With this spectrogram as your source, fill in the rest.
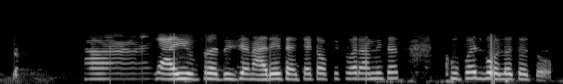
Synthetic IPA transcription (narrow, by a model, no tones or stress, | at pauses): ɦãɡaipɾod̪uɕənəɾet̪jat͡ɕjaʈɔpikʋəɾam̤iːt̪əɾkʰuːpət͡sbolət̪ɦot̪o̰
